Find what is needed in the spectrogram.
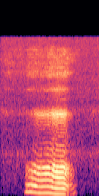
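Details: Snoring: one drawn-out, buzzing, slightly tonal snore lasting about a second; a single snore.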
